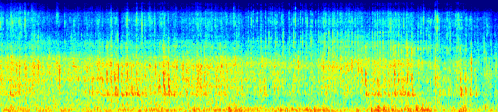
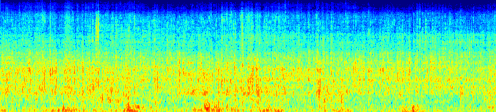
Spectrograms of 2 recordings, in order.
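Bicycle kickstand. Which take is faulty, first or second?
first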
